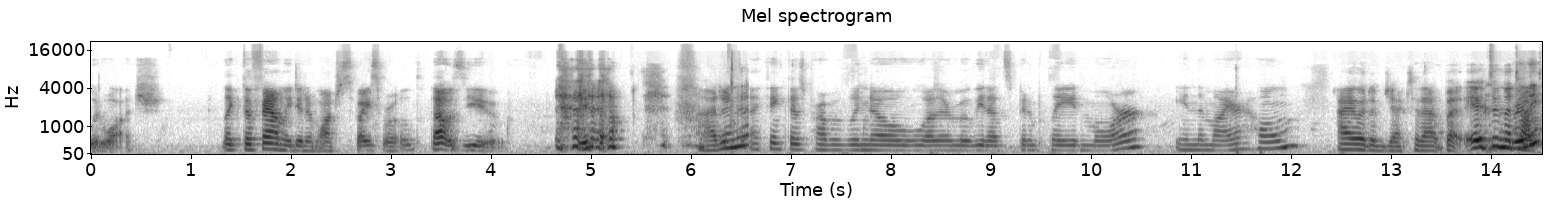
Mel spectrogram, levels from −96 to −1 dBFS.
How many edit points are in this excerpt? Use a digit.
2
